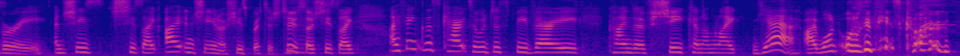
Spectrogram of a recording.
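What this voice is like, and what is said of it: British accent. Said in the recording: “I'm British, obviously, from my accent, you can tell”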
